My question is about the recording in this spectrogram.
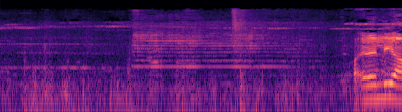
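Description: Local train running over the rails with a steady rumble. A train horn sounds as one steady note from a little over a second in, lasting about two seconds.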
